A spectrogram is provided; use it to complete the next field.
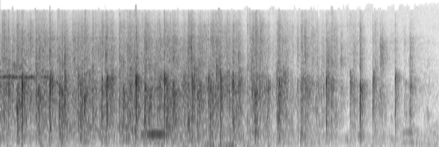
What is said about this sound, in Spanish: Alguien aplaude la gloria de Dios. Some give God praise.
